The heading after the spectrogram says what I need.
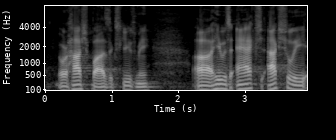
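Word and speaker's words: Hash-baz: So the son whose name was Mear Shalal Hasbaz, or Hashbaz, excuse me, he was actually an anti-type, or excuse me, a type.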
